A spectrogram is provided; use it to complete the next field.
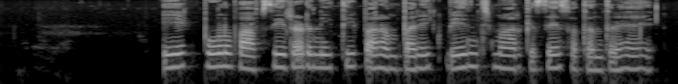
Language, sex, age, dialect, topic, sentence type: Hindi, female, 18-24, Kanauji Braj Bhasha, banking, statement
